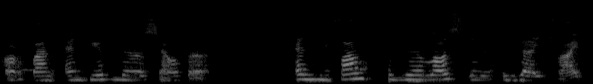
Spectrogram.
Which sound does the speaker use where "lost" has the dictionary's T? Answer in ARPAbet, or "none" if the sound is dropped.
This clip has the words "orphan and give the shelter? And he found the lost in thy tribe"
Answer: none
